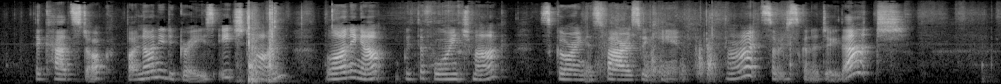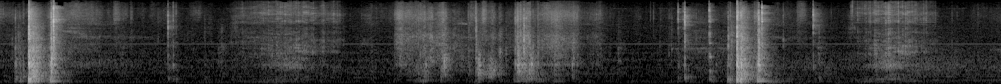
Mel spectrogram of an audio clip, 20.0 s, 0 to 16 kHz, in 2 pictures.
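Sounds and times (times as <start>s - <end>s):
paper sliding: 5.9s - 7.4s, 12.4s - 16.1s, 18.6s - 19.4s
bone folder scraping paper: 12.4s - 16.1s, 18.5s - 19.4s.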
